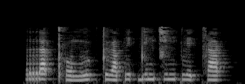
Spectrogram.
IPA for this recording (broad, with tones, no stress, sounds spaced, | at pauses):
r a˥˩ t̚ pʰ o˩˦ n l u˥˩ k̚ t ɯ˩˦ a̯ p i˥˩ t̚ d i˥˩ n t͡ɕ ɯ˥˩ ŋ p l i˦˥ t̚ s a˦˥ k̚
